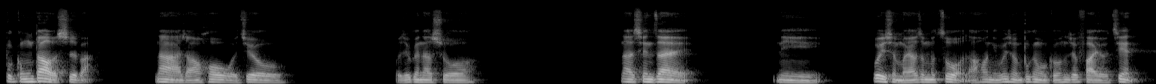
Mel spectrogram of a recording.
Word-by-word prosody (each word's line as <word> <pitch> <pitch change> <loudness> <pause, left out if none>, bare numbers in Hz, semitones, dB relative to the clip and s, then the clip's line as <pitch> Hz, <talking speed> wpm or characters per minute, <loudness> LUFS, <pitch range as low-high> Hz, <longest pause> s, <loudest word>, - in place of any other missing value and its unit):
不 135 - -2
公 125 0 +1
道 135 -2 +7
的 105 - +2
事 - - 0
吧。 - - -7 0.5
那 115 -5 +2
然 95 +1 -1
后 110 +2 +1
我 95 -4 -1
就 95 -2 -1 1.1
我 - - -10
就 110 +2 -2
跟 110 - +1
他 105 - +1
说 100 0 -3 1.4
“那 125 -2 +1
现 115 +2 +2
在 110 -6 +3 0.7
你 95 - -4 0.4
为 140 -4 +5
什 115 -4 -1
么 95 - +1
要 100 +2 +2
这 115 - -1
么 110 0 +2
做？ 110 -1 +1
然 90 +2 -5
后 115 +2 -4
你 105 - -1
为 120 - 0
什 120 - -2
么 100 - -1
不 120 - -3
跟 115 - -1
我 100 - 0
沟 100 0 -3
通 110 - -2
就 110 - -1
发 110 -2 +1
邮 95 -2 -2
件， 90 - -2
105 Hz, 220 characters per minute, -25 LUFS, 100-115 Hz, 1.4 s, 道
